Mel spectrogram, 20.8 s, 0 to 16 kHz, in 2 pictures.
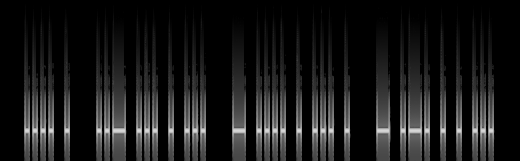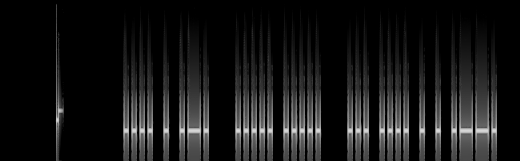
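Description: Morse code sent at about 15 words per minute: a single steady mid-pitched tone keyed into short and long beeps, with a pause partway through broken by a brief click. No voices.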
